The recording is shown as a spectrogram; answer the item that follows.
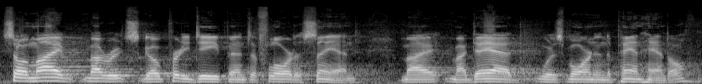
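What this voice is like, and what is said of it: Noticeable regional accent. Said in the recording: “where did that accent come from that you have?”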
